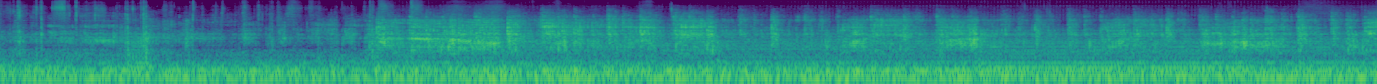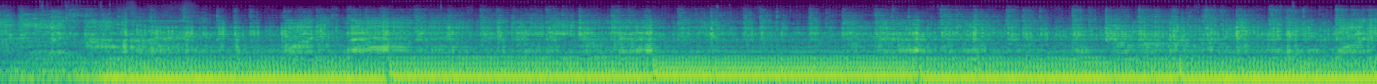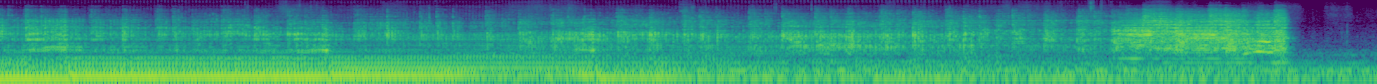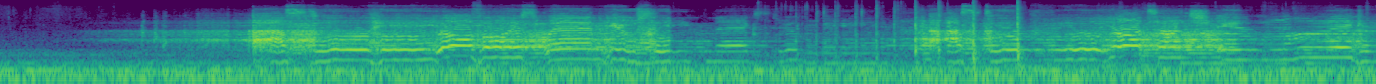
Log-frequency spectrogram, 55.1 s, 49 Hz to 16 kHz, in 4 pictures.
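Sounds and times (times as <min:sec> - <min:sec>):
bass-heavy music from woofer: 0:00.0 - 0:40.5, 0:42.3 - 0:55.0.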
